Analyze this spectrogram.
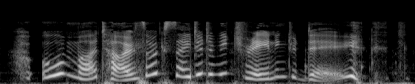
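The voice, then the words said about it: Character voice with an accent. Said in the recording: “he's got an accent”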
